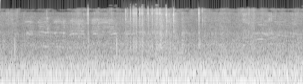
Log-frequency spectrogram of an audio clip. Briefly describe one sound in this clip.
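Wheels thump onto the runway.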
